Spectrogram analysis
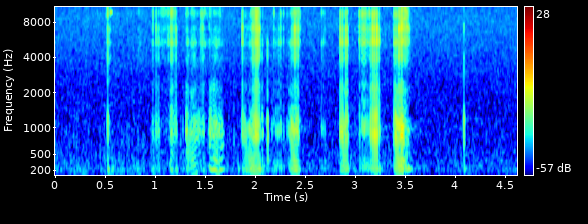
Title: Dog snoring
